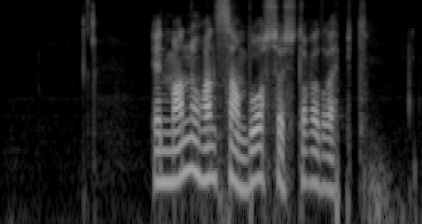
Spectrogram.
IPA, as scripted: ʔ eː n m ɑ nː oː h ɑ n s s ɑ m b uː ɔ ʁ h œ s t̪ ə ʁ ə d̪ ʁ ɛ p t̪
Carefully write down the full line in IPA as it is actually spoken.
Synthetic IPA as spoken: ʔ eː n m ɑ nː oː h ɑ n s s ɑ m b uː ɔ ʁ s œ s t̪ ə ʁ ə d̪ ʁ ɛ p t̪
